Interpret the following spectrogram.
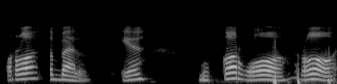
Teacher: Ketika ro-nya tasdid berarti ro-nya ada 2 huruf ro ya, di mana satu huruf ro sukun dan satunya ro fathah. Nah, ketika ro itu sukun sebelumnya dia fathah maka terbaca tebal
